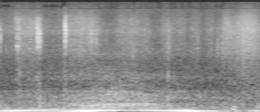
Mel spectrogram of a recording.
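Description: Toyota GR Corolla engine on snow, revving in two rising-and-falling swells, loud and close with a deep rumbling exhaust tone.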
